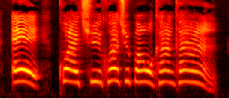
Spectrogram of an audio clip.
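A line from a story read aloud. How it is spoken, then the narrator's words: Shouting. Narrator (Chinese): 松树又大喊说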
